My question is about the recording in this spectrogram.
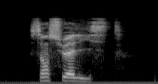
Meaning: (adjective) sensualist
- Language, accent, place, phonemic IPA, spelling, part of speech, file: French, France, Lyon, /sɑ̃.sɥa.list/, sensualiste, adjective / noun, LL-Q150 (fra)-sensualiste.wav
